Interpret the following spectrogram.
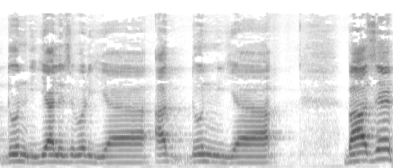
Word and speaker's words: الدنيا: ওয়ালাকাদ যায়্যান্না السماء الدنيا আদ-দুনি নুন যে উচ্চারণ করবেন না আদ-দুনিয়া ক্লিয়ার উচ্চারণ করবেন আদ-দুনিয়া বিমাসাবিহা বি এক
